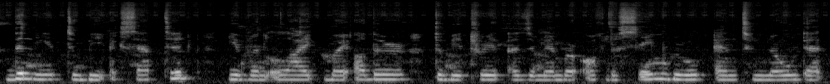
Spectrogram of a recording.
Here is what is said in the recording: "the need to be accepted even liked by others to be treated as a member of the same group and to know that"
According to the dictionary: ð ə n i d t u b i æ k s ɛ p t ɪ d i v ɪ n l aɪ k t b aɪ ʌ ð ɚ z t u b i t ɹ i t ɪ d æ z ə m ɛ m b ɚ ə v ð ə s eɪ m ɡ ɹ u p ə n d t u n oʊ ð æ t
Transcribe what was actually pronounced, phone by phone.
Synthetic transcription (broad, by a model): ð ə n i d t u b i æ k s ɛ p t ɪ d i v ɪ n l aɪ k b aɪ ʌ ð ɚ t u b i t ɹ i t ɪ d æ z ə m ɛ m b ɚ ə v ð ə s eɪ m ɡ ɹ u p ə n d t u n oʊ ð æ t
